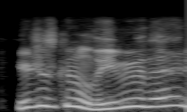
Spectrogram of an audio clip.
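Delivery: high, loud mock indignation; incredulous protest. Queen protests as husband walks off from game, indignant. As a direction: imitate an outraged, disbelieving question.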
